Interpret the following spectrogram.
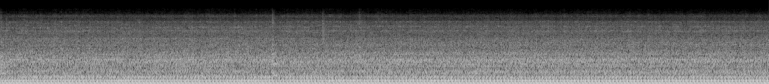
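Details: Hustler Raptor SD 60-inch mower, model 934612, after deck belt replacement: steady, even engine note with no surging or knocking, deck engaged; running normally.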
